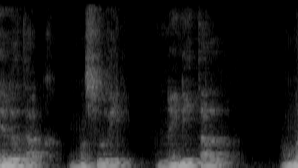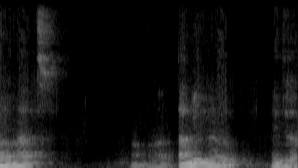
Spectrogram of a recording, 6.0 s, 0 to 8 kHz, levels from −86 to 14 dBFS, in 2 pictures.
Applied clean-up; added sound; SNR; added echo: neural separator model SepFormer DNS4.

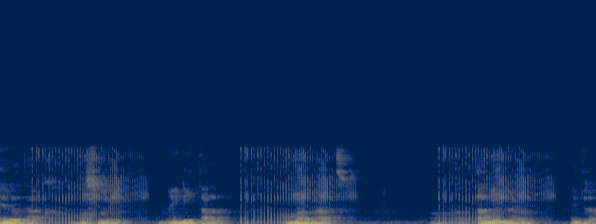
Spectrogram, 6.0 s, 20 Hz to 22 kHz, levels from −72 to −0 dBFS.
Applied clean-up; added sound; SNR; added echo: none; Fart; 15 dB; reverberation time 0.5 s.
